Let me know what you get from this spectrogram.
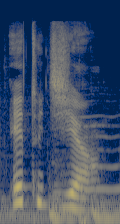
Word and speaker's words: étudiant: Você vai ver que étudiant e intelligent são escritos com T no final, mas a gente só pronuncia até o N.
